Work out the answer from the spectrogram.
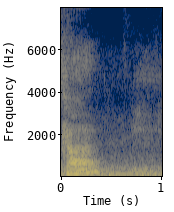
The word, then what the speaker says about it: Caen: But it's pronounced Caen. It sounds like Keen. Yeah, but trust me, they all pronounce it Caen.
